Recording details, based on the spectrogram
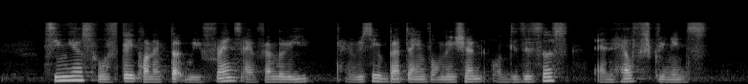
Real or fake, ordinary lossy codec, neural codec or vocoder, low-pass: fake; none; codec, 32 kHz, 1.9 kbps, SNAC; 7.2 kHz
